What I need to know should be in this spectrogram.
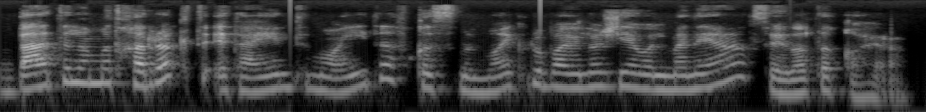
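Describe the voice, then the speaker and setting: Noticeable background noise sits behind a woman speaking at a medium pitch. Her pitch swings very widely. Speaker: pharmacy lecturer and podcast co-host. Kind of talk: scripted introduction.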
